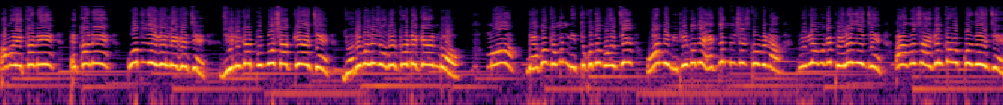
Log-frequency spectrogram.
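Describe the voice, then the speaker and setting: A woman's voice: extremely high pitch, fast talker, a little mellow, faint music behind. A woman voicing a whiny little boy in a doll puppet show, complaining and telling tales. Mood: whining. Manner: whining, complaining.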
